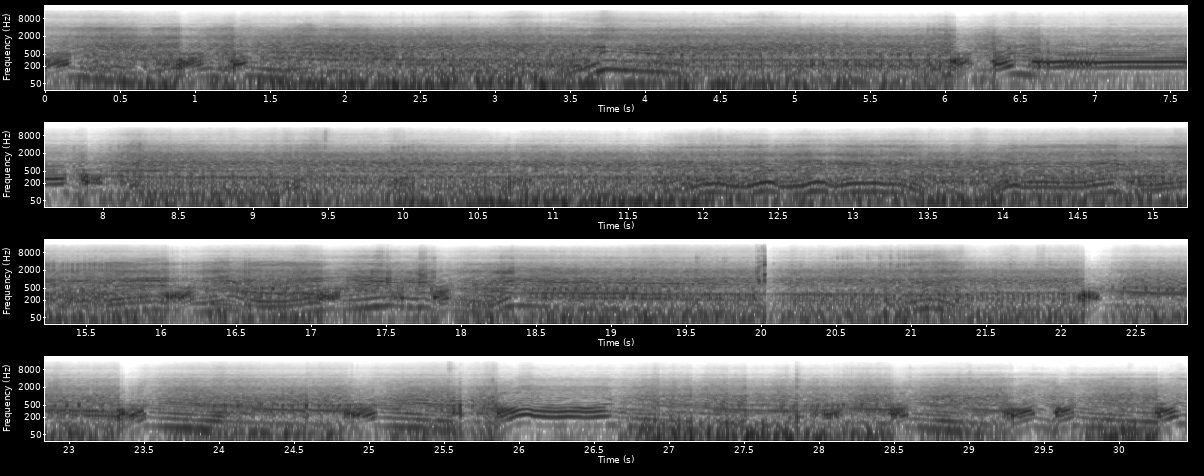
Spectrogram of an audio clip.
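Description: Dirt bike engine revving hard off-road, its pitch rising and falling again and again as the throttle is opened and closed, heard close up from the bike.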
